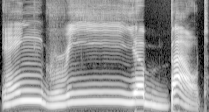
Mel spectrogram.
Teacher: это напряженный звук, tense vowel, поэтому мы его напрягаем, во-первых, чётко, а, во-вторых, связываем с последующим шва через linking [j]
